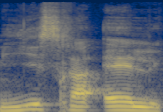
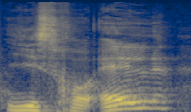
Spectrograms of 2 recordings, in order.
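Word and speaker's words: ישראל: Les plus notables sont certains sons A en séfarade qui deviennent des O en ashkénaze, comme Yisraël qui devient Yisroël, ou Amen, oui c'est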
